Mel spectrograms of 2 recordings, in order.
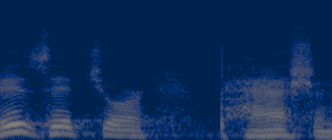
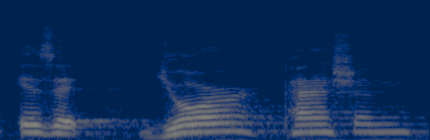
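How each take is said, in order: First: Brief pause, then PASSION set apart; stress on PASSION. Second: YOUR drawn out and raised before "passion"; stress on YOUR. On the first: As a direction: isolate PASSION at the end of the question. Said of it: "Put the emphasis on that word". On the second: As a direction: lean slowly on YOUR, then pause. Preacher stresses successive words of question. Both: Shown as a demonstration.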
